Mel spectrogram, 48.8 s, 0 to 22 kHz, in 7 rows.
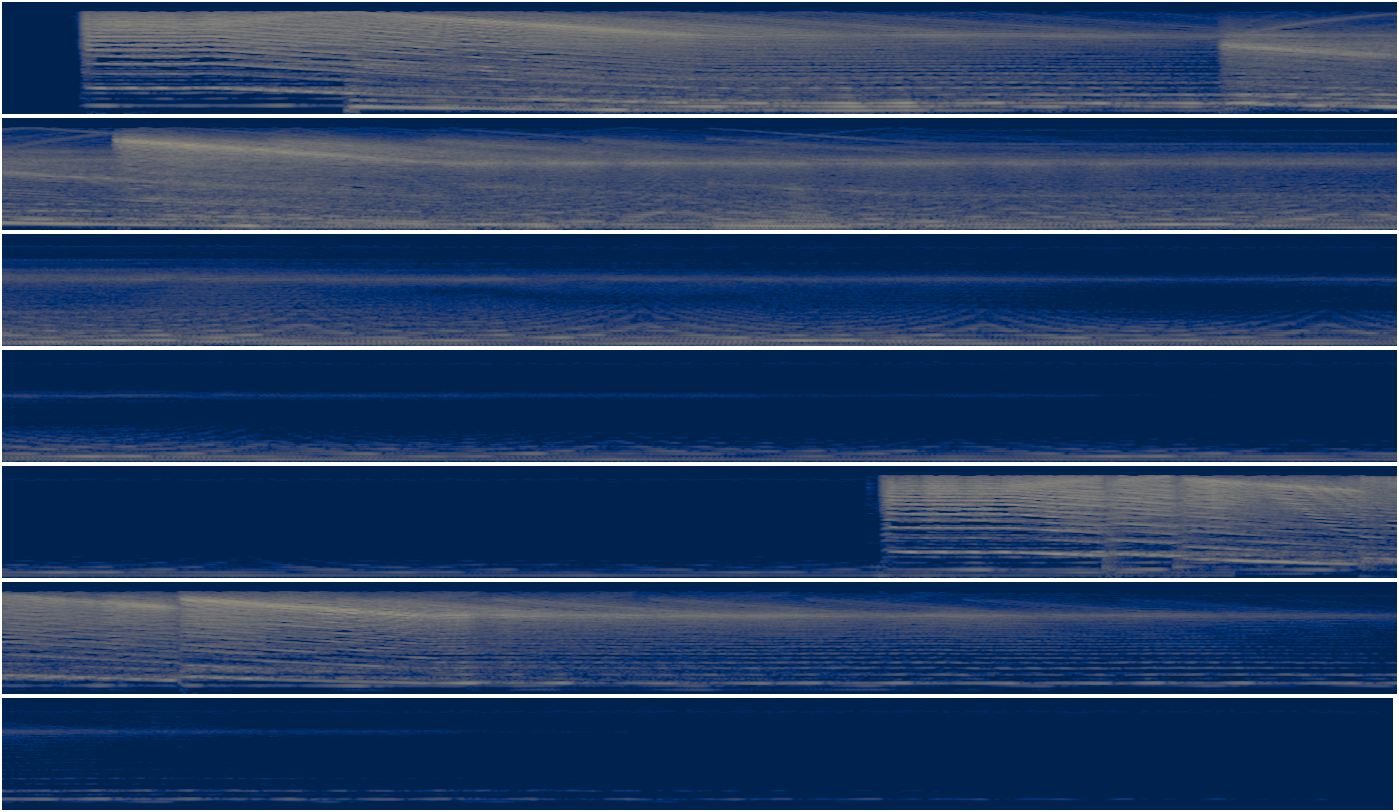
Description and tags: falling, portamento fX sounds created with the Roland VG-8 guitar system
